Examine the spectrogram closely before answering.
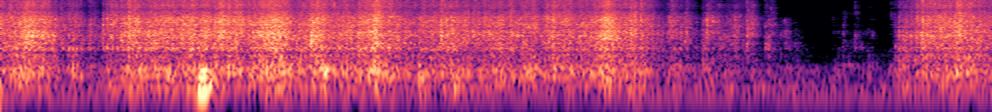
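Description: Paper bag rustling and crinkling as it is handled, stopping briefly about four seconds in and then starting again.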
